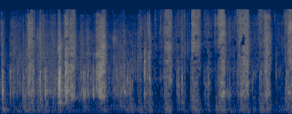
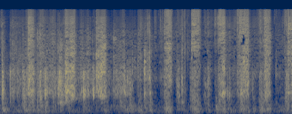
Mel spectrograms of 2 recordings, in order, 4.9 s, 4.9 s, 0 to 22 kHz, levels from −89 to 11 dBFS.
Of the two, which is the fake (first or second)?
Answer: first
